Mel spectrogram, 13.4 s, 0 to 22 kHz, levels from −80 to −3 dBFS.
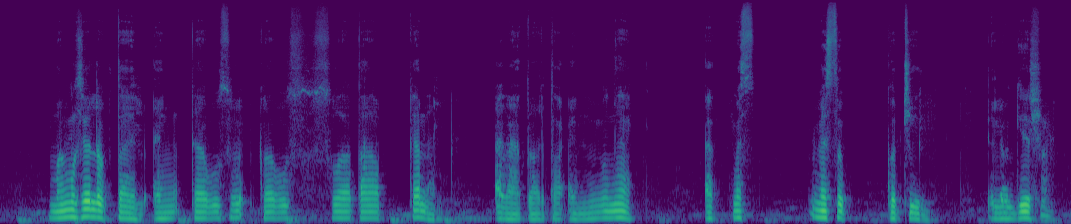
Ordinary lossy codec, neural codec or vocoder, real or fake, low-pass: none; codec, 44.1 kHz, 3.4 kbps, Pupu-Codec; fake; none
